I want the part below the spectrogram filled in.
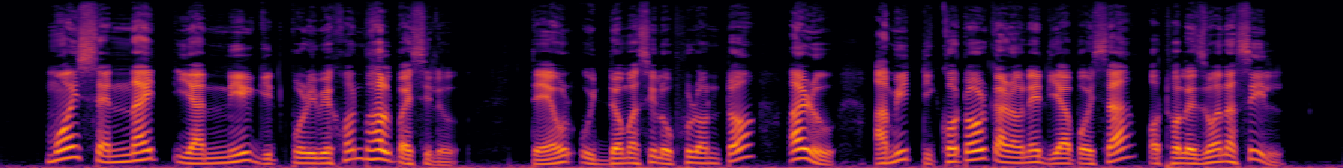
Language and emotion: Assamese, happy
